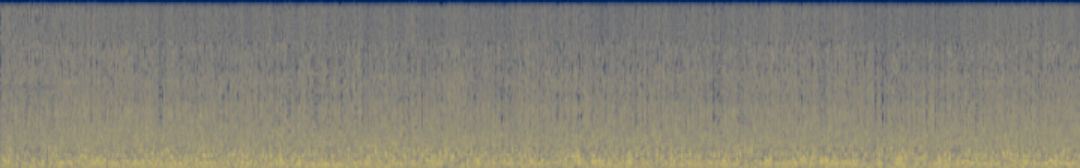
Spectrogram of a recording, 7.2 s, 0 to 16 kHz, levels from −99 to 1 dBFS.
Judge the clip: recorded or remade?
remade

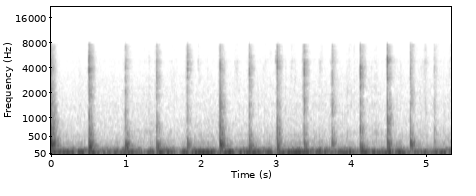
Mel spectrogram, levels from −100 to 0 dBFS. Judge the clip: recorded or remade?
remade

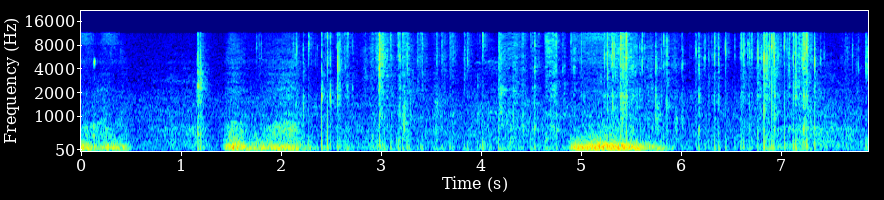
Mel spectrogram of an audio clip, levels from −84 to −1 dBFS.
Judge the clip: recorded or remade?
recorded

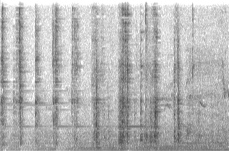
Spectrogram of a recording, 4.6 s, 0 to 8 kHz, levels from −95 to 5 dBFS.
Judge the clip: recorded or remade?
recorded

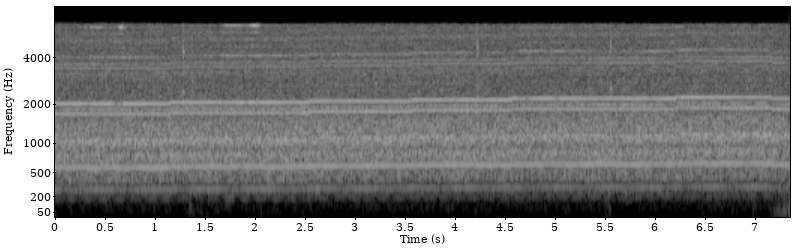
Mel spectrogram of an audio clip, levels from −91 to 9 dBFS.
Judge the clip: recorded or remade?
recorded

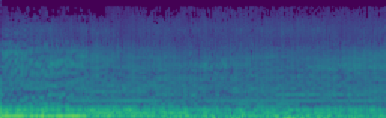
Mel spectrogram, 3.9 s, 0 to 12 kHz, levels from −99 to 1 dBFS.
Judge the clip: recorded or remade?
remade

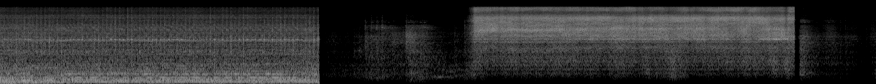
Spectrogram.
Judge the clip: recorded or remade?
remade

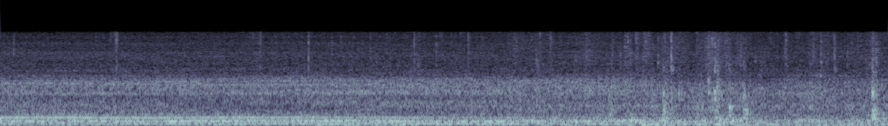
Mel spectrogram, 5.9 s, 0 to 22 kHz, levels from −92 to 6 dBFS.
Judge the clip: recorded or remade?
recorded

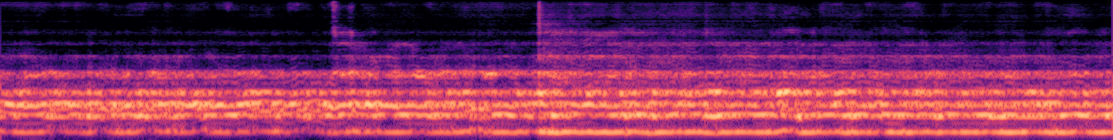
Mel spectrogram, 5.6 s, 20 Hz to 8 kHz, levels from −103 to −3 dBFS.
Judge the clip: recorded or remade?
remade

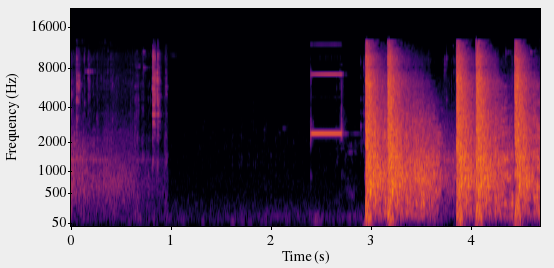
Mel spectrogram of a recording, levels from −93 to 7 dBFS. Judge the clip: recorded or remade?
recorded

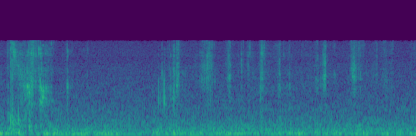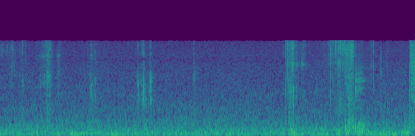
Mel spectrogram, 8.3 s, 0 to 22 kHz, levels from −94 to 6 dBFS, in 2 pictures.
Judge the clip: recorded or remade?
recorded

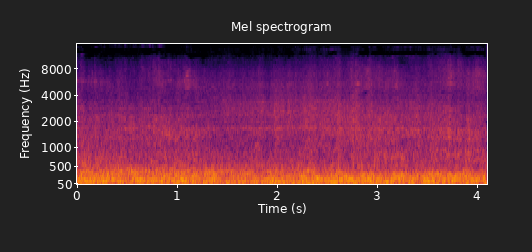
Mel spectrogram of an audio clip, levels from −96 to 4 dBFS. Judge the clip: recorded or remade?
recorded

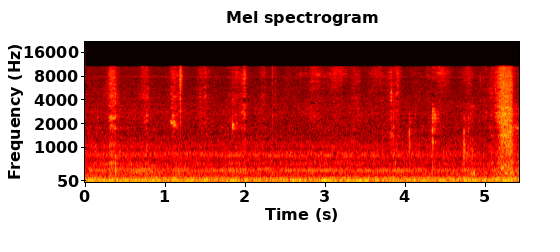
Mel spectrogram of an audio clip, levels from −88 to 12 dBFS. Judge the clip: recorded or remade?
recorded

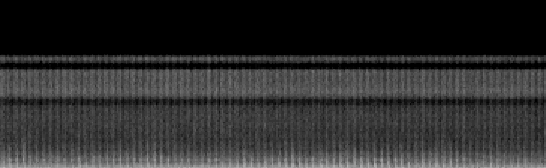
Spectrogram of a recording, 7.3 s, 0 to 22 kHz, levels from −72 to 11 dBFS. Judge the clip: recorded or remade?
remade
